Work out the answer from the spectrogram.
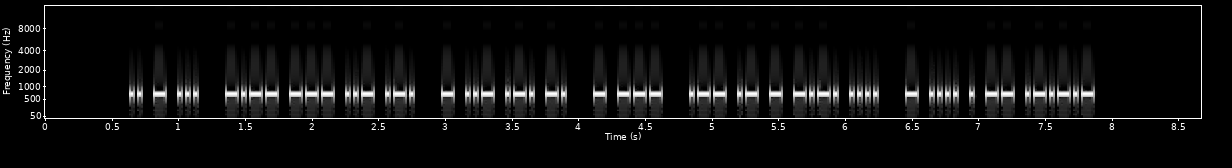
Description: Morse code, heard as a keyed tone, about 40 wpm, 700 Hz. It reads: ITS YOUR TURN TO WATCH THEM.
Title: Sentences from Top 1000 Words - Review Part 1 - 40wpm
